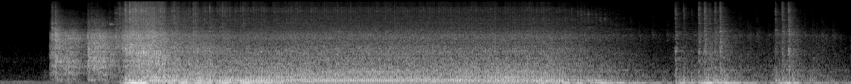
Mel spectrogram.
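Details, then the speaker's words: Nissan 180SX with newly installed HKS Hi-Power exhaust, just jump-started: starter catches, engine bursts into a lumpy, uneven, super choppy idle for about five seconds, then stumbles and dies right on startup; rough running and stalling, cause not yet found. "now I just want to show you guys just like what it sounds like it's super choppy and not clean at all"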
